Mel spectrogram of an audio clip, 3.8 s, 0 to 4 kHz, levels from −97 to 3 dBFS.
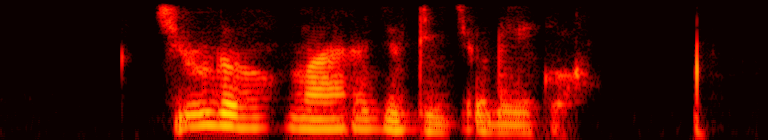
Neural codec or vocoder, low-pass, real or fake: codec, 44.1 kHz, 2.6 kbps, SNAC; 3.6 kHz; fake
